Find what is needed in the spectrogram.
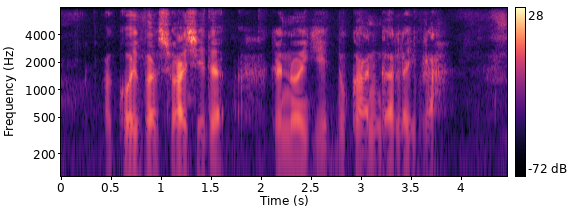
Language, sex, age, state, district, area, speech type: Manipuri, male, 60+, Manipur, Churachandpur, rural, read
